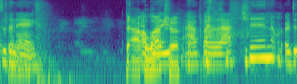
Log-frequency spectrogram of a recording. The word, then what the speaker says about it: Appalachian: Mountains wow saying guys it's not Appalachian it's appalachin okay so now we know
